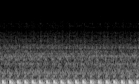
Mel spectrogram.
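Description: A motorcycle in first gear at low revs, the clutch being eased out slowly, gives a steady, close chugging pulse of regular low thumps with a faint rattle, and no one speaks.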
